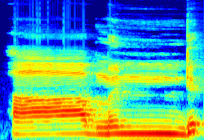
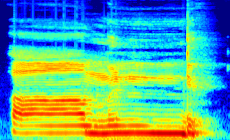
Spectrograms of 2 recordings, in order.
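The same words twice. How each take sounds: No difference in how they are said.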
